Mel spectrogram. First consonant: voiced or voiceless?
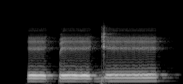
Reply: voiceless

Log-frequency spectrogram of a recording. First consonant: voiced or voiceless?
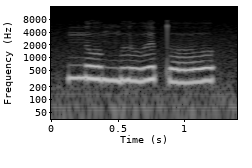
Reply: voiced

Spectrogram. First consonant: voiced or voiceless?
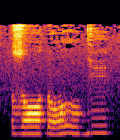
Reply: voiced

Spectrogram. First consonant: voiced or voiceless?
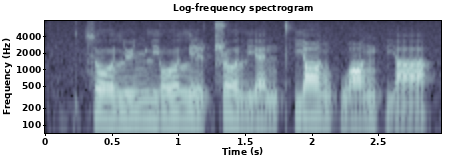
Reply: voiceless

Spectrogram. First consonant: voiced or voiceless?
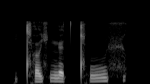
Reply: voiceless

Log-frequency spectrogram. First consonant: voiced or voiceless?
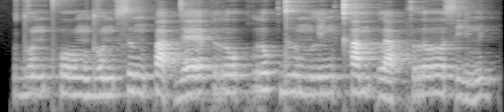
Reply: voiced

